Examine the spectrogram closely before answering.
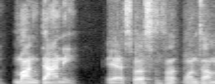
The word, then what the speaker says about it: Mamdani: Mandani. Mandani.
